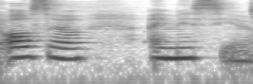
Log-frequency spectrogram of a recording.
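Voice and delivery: very hushed, very soft, slow and unhurried. Retelling what he said at the end of the conversation: imitating someone speaking quietly. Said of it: "very quietly".

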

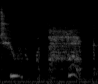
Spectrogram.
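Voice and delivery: sharp whisper through clenched, gritted teeth. Retelling what a companion said to whoever was nearest the door, whispering through teeth. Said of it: "through her teeth, just whispered".

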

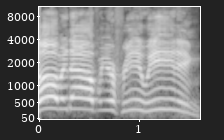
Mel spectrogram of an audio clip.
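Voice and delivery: shrill, booming bad Jamaican accent, loud and high. Claiming to be able to do accents, jamaican accent. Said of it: "I can do a Jamaican accent".

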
